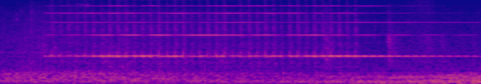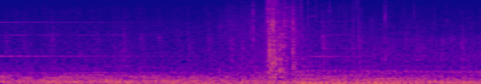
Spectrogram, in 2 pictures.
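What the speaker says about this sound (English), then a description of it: "The payphone at the edge of the plaza was ringing again." A payphone rings in the video game Alan Wake II. The ringing is a steady, bright electronic tone that lasts a couple of seconds over low, rumbling game ambience. A sharp burst of noise follows later.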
